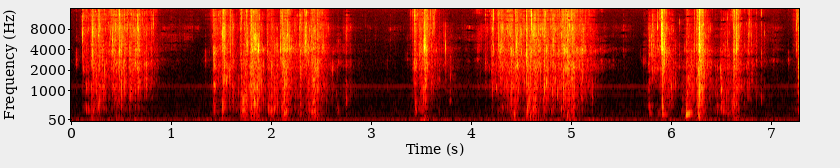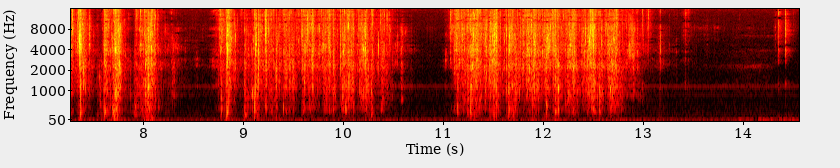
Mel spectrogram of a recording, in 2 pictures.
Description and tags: Water Shaking in Bottle
Shaking a water bottle!
bottle, shaking, water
